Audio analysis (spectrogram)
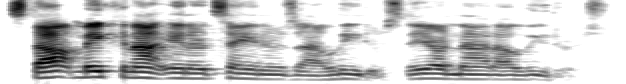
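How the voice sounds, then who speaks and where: A man co-hosting a podcast, talking in casual chat with emphatic, animated bursts. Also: medium pitch, brisk. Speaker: podcast co-host.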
